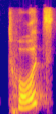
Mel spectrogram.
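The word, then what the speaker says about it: todt: might see the word tot t-o-d-t instead of t-o-t for the word dead so again this d is almost silent it really doesn't change the pronunciation of the word which is why um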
